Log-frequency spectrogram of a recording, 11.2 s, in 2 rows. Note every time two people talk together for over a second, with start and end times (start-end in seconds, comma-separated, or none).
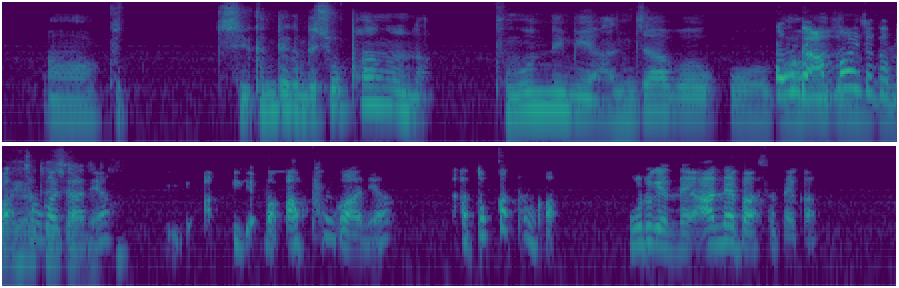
4.8-6.2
